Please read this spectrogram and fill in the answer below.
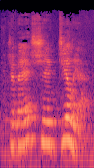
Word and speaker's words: Jabesh Gilead: Jabesh Gilead.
